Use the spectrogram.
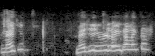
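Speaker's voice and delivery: high, fast, excited imagining; rising excitement, picturing the tumble. Real, not acted. Picturing a fall downhill.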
